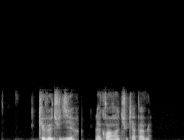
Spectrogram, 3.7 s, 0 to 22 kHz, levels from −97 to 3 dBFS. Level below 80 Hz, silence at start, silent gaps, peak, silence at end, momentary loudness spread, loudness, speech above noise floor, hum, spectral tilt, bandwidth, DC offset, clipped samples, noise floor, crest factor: -58 dBFS; 0.8 s; 1.58-1.62 s; -4 dBFS; 0.7 s; 10 LU; -21 LUFS; 65 dB; none; -5 dB/octave; 8.2 kHz; under 0.1%; under 0.1%; -85 dBFS; 20 dB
